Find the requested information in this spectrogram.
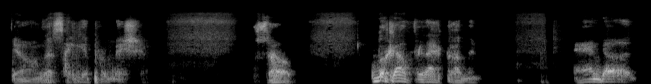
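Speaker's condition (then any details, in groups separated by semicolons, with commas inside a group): Laryngectomy; swallowing difficult, dentures slur s sounds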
